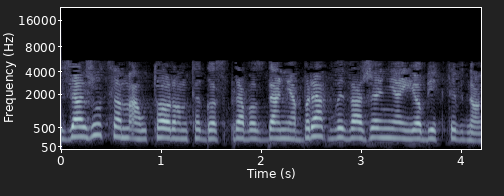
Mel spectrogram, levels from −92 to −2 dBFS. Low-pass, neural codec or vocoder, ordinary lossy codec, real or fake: 5.4 kHz; codec, 16 kHz, 16 kbps, FunCodec, trained on LibriTTS, 50 frames a second; MP3, 24 kbps; fake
